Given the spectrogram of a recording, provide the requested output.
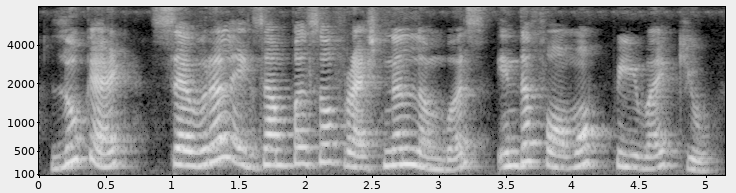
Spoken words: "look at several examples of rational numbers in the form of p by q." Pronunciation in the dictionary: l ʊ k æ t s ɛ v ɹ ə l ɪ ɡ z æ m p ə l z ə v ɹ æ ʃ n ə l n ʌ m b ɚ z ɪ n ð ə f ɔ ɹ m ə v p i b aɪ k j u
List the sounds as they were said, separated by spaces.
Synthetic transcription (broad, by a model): l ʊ k æ t s ɛ v ɹ ə l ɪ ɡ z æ m p ə l s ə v ɹ æ ʃ n ə l n ʌ m b ɚ s ɪ n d ə f ɔ ɹ m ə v p i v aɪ k j u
